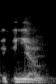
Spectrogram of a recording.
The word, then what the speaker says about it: Picayune: Picayune.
